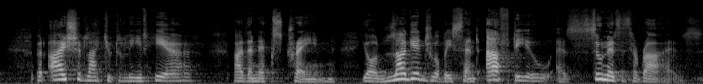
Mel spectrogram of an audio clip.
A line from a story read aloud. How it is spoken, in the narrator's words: Quarball firmly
